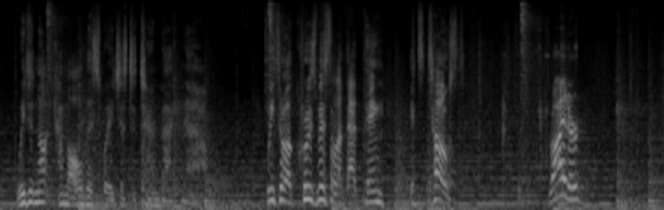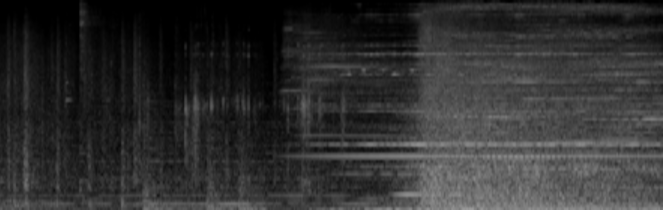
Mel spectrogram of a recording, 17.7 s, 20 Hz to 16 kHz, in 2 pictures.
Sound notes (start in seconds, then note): 12.5 stone chiming; 14.6 doorway whooshing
